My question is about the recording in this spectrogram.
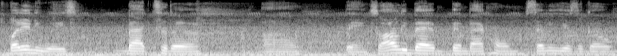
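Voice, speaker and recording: Outdoors in a parking lot at night, a man in his late twenties, born in Haiti, vlogs into a phone leaning against a wall. He speaks at a normal speed with a medium-pitched, steady voice, chatting casually with lots of fillers and restarts. Traffic and car noise fill this noisy outdoor phone recording.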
